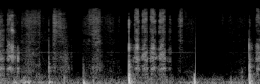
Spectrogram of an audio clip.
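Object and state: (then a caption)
Stylus scribbling on a glass tablet screen. A plastic stylus tip scribbles coloring strokes across the flat glass screen of an iPad tablet. Soft, dry scratching rasps come in bursts, broken by a few sharp clicks as the tip taps the glass.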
